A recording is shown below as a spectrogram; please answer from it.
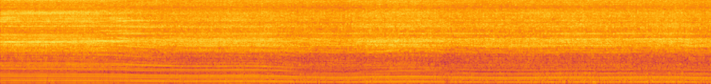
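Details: Freshly rebuilt small four-stroke engine (valves checked, carburetor fitted), new engine being run in after carburetor fuel tuning: smooth, even buzz that climbs and settles cleanly with gentle throttle, no misses or stumbles; normal running.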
